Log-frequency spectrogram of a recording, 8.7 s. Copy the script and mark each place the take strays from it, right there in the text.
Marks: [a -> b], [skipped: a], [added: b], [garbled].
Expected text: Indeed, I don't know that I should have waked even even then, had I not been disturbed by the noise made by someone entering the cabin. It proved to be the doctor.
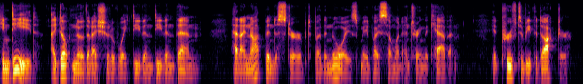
Indeed, I don't know that I should have waked even even then, had I not been disturbed by the noise made by someone entering the cabin. It proved to be the doctor.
